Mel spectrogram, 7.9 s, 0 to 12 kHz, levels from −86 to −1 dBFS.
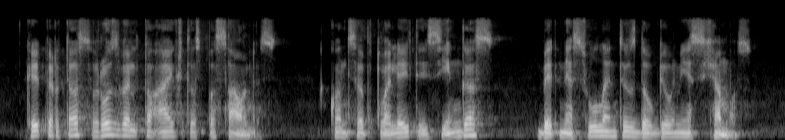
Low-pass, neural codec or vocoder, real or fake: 7.2 kHz; codec, 16 kHz, 2 kbps, FunCodec, trained on Chinese and English, 25 frames a second; fake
